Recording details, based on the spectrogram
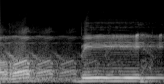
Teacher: ایک الف کی مقدار کھینچ کر لمبا کر کے پڑھنا ہوتا ہے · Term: یا مدہ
